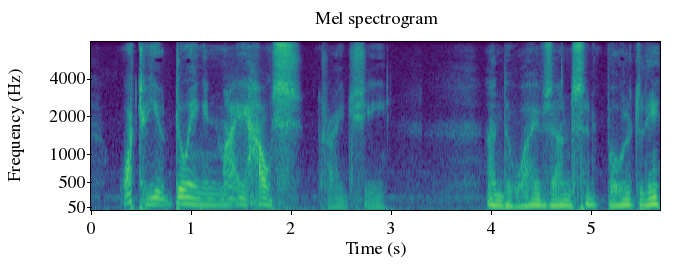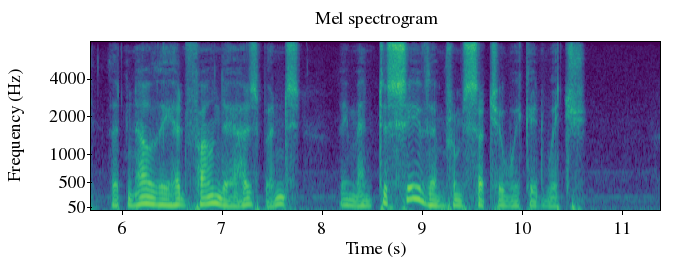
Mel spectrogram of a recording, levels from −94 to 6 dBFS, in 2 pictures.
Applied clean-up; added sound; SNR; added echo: none; none; none; none.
